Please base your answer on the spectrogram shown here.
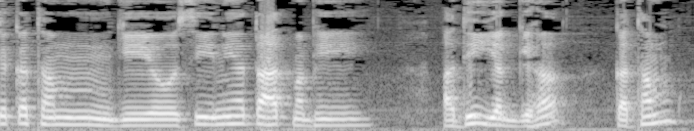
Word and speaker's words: ज्ञेयोऽसि: देहेस्मिन् मधुसूदन प्रयाण काले च कथम ज्ञेयोऽसि, ज्ञेयोऽसि नहीं कहेंगे। यहां पर अ अलग से नहीं बोलेंगे, वो साइलेंट है। ज्ञेयोऽसि नियतात्मभिः।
